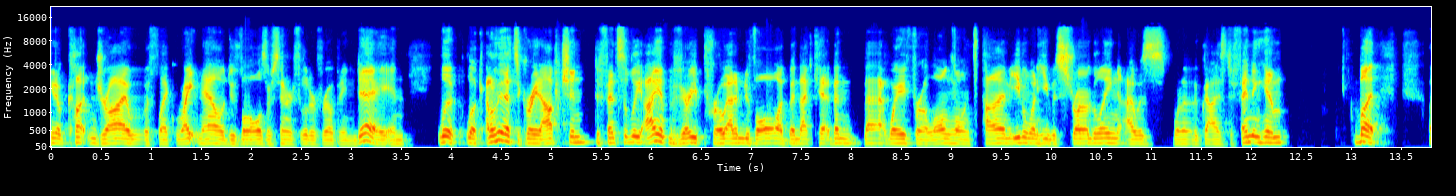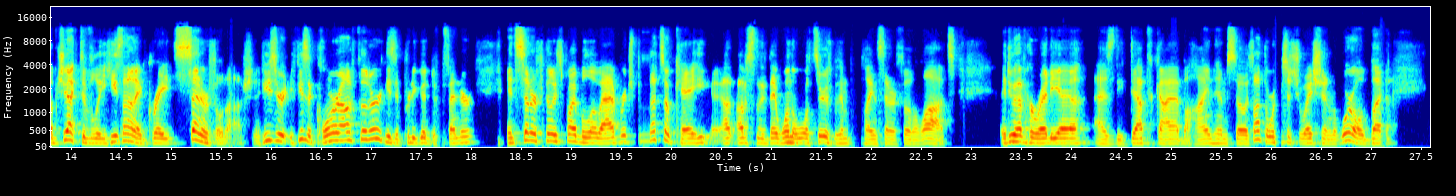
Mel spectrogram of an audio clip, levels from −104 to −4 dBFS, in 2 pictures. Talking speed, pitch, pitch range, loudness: 270 wpm, 130 Hz, 125-145 Hz, -29 LUFS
